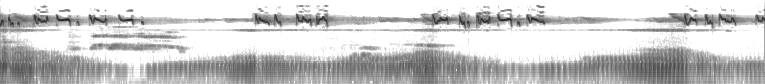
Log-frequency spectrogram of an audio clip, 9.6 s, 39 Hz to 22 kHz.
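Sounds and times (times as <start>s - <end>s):
nightingale training song for kept songbirds: 0.0s - 9.5s.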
